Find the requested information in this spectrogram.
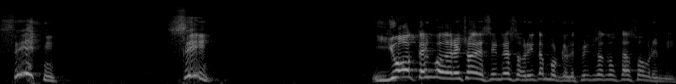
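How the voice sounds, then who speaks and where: A man speaks in a raised, projected, high-pitched voice with a bright, sharp, animated tone and very wide pitch swings. His pace is moderate, with big swings in loudness and long, frequent pauses. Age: 60s. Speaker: pastor. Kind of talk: sermon.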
